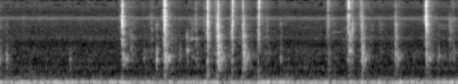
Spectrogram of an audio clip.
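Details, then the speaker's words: Land Rover engine that knocks when warm but not cold, lifters already new: camshaft rocked by hand with a wrench gives sharp uneven metallic clicks. Excessive camshaft play along its length, though the cam looks undamaged. "to kurde jest zobaczcie jaki tu jest luz wałek rozwalony jest na bank i to stuka i tak jest praktycznie po całej długości chociaż on wygląda nie wygląda na zniszczony"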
